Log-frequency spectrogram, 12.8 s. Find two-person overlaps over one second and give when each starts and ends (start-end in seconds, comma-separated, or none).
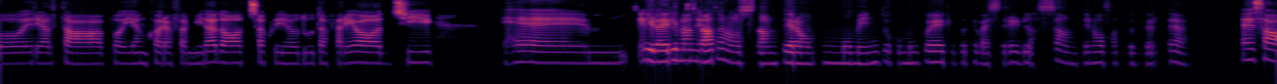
none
